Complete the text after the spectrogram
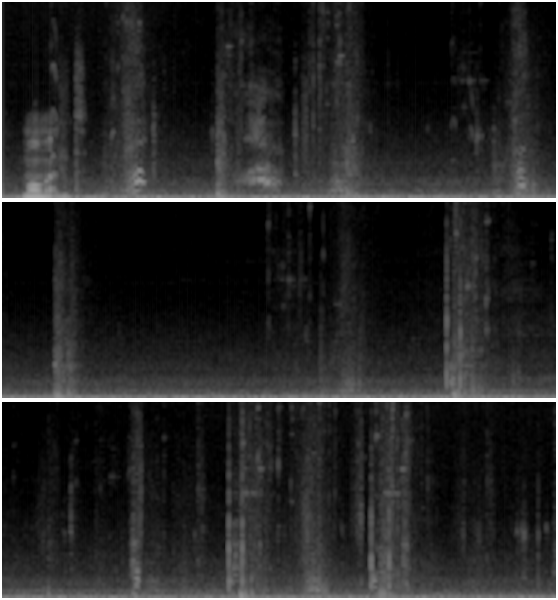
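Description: Short thuds and scrapes sound as a figure jumps and grabs ledges.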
